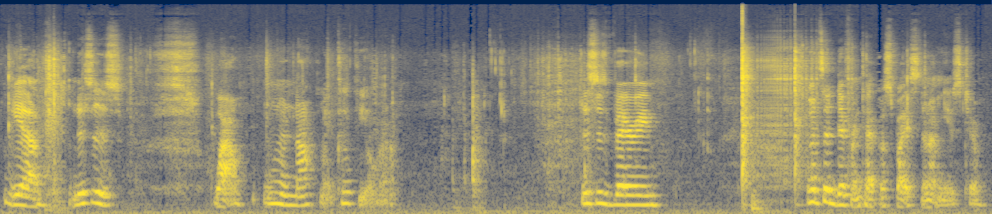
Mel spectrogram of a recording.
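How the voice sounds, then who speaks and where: A woman's voice: on the low side, measured pace, pauses often, background noise. Chatty woman vlogger eating spicy food. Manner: chatty, laughs often while eating. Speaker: host. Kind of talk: casual reaction chat.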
